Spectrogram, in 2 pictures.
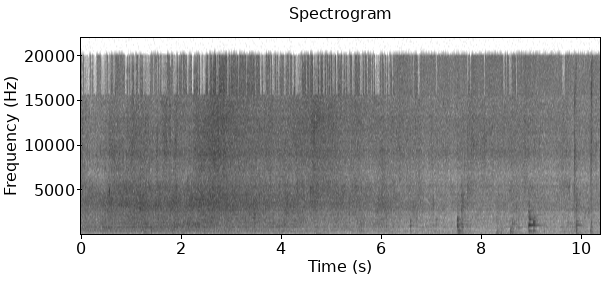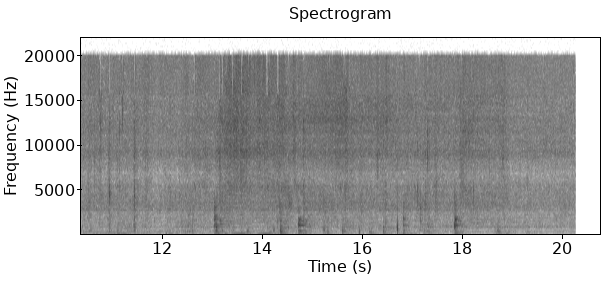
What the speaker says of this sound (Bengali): মশলাটা এখন তেল ছেড়ে দিচ্ছে, আর একটু কষাই নিয়ে আমি মাংসটা দিয়ে দিলাম।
